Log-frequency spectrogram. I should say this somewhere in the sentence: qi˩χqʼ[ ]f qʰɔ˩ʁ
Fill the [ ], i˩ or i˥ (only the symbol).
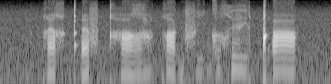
i˩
